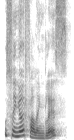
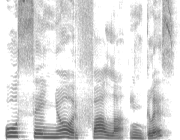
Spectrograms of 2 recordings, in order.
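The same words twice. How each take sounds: First: Said in the usual way. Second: Very slow, every word separated; slow teaching repetition. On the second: Shown as a demonstration. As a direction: stretch "O senhor fala inglês" out for learners. Teacher repeats phrase slowly for learners. (slowed-down language-lesson model)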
